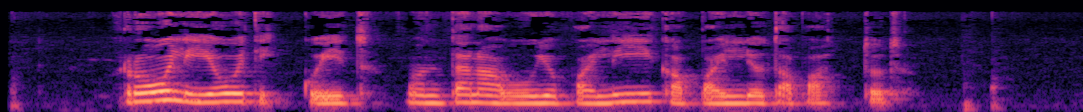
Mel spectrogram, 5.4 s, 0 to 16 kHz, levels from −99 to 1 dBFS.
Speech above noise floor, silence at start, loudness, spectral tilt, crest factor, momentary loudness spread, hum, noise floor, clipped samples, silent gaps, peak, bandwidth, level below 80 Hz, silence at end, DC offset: 41 dB; 0.05 s; -23 LUFS; -5.5 dB/octave; 18 dB; 13 LU; none; -63 dBFS; under 0.1%; none; -6 dBFS; 11.5 kHz; -62 dBFS; 0.45 s; under 0.1%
